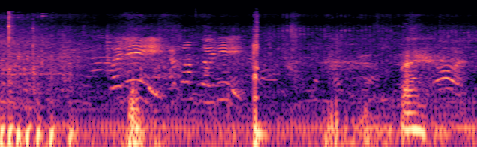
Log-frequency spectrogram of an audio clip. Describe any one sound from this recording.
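Women and children chat nearby.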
